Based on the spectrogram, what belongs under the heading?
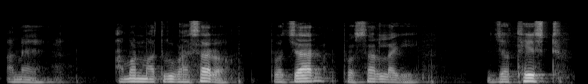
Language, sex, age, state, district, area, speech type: Odia, male, 45-60, Odisha, Bargarh, urban, spontaneous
